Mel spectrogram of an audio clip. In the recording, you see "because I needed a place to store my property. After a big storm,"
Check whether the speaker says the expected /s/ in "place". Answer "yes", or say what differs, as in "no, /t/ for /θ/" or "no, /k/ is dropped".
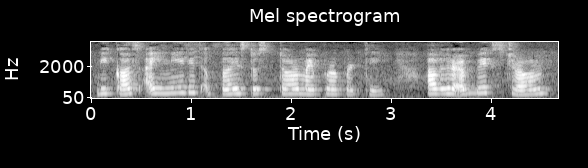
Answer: yes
